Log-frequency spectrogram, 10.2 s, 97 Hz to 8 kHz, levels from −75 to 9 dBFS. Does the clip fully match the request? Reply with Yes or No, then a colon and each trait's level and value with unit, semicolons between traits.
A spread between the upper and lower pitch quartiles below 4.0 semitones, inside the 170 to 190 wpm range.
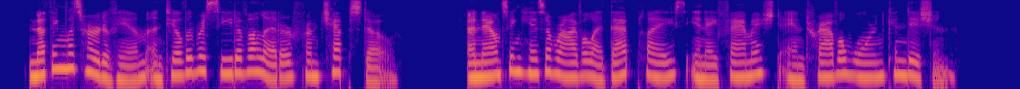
No: average, 3.4 semitones; average, 155 wpm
